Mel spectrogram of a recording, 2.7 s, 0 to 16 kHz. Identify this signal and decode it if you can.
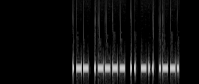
Morse code, heard as a keyed tone, about 50 wpm, 700 Hz. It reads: W1IDP
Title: USA Call Signs - 5 Characters - 50wpm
